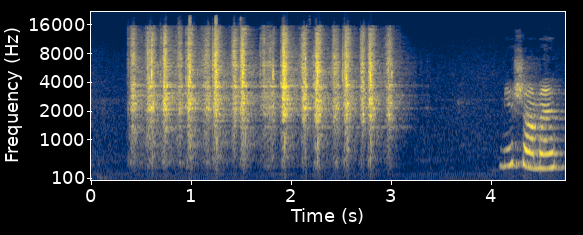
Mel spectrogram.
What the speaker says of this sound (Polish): zaczynamy od jednej łyżeczki soli, wrzucamy tutaj do siewnika i przesiewamy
